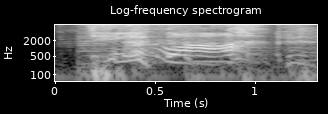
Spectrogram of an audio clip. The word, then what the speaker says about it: quinoa: You're on the way to saying quinoa. Quinoa.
